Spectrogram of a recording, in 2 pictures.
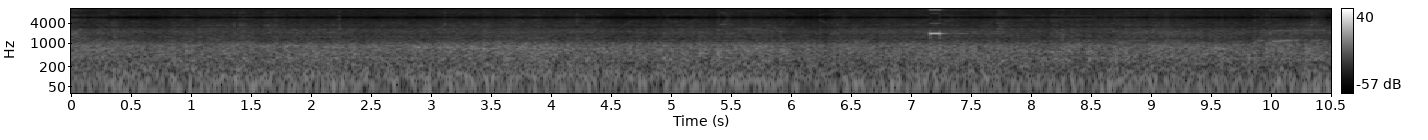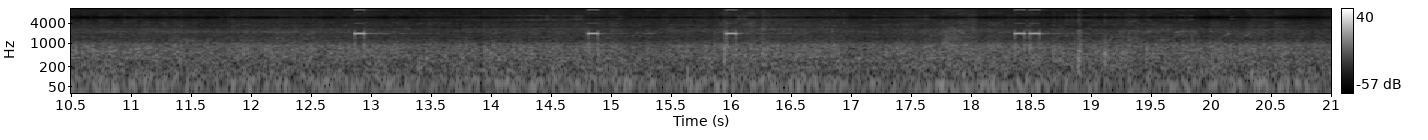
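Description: Short, high electronic beeps, several seconds apart with one quick double near the end, over a steady wash of outdoor noise. The beeps are typical of an RC race lap-counting system as electric 1/8-scale buggies cross the timing line.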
